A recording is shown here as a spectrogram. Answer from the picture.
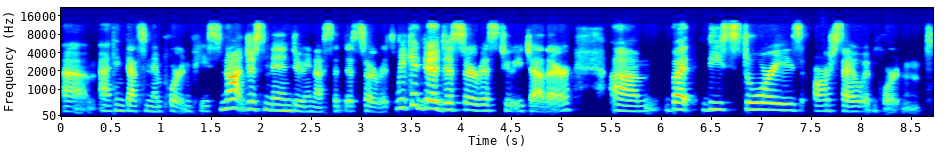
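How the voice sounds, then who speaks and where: A woman has an unremarkable speaking voice, fairly high in pitch with ordinary pitch variation and big swings in loudness. She keeps a moderate pace on a very clean recording with a silent background. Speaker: social work professor. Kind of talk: lecture.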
